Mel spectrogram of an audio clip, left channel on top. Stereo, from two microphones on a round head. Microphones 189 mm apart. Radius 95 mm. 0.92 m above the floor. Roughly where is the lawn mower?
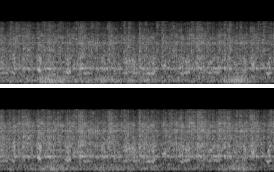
Right.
